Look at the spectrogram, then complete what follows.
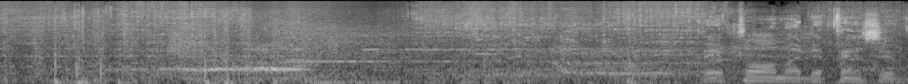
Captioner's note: triceratops grunting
